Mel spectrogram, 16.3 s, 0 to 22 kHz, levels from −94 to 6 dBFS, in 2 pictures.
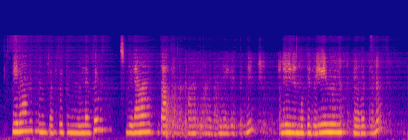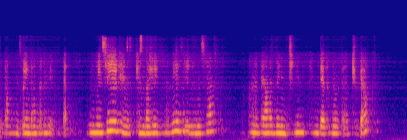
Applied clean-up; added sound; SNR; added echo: neural mask model DeepFilterNet 3.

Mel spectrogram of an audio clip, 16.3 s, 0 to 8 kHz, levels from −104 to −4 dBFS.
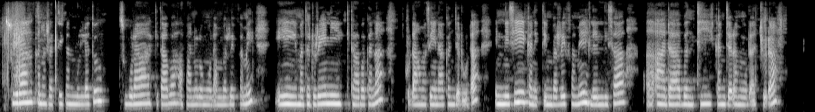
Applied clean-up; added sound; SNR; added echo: none; none; none; none.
